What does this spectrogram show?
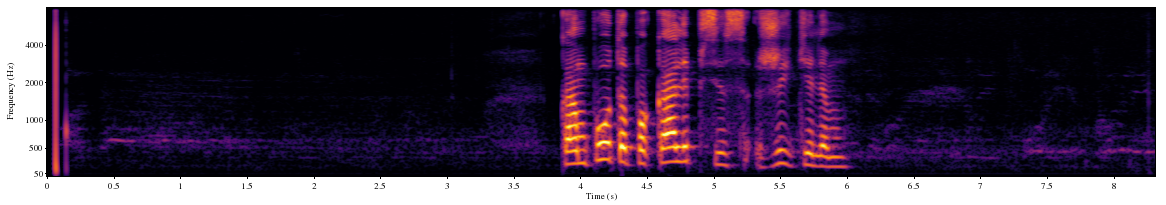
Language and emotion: Russian, neutral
